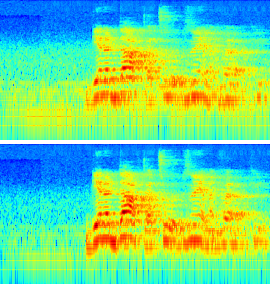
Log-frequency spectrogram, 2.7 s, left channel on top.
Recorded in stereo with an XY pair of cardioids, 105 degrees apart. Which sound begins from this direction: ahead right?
A woman speaking, at 0.9 s.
